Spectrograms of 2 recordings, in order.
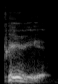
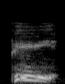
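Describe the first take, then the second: First: Said in the usual way. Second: "Period." set higher, with a firm fall; emphatic repeat. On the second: Real, not acted. Speaker rules child harm is wrong, emphatic.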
